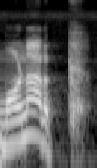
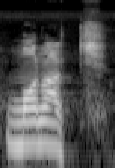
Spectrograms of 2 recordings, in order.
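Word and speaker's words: monarch: যেমন এক্সাম্পল দিয়েছি মনার্ক, মনার্ক। ওকে, এই যে এখানে মনার্কের উচ্চারণ কী হয়েছে? ক হয়েছে, নট মনার্চ, তাহলে এস যোগ করেছি।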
